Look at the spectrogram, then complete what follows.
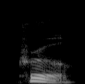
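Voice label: "cruel", Australian English; pronunciations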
